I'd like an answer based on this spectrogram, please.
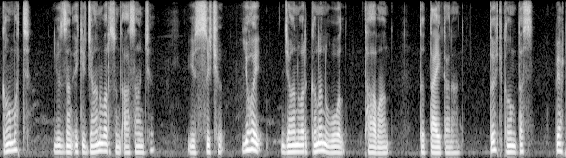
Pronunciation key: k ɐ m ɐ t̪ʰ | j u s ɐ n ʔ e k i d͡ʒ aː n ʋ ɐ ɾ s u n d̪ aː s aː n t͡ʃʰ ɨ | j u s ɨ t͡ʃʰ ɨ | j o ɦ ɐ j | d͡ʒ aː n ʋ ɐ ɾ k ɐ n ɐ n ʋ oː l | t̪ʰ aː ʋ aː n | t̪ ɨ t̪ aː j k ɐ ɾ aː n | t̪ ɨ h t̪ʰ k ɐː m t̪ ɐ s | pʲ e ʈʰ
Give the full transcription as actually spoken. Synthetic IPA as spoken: k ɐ m ɐ t̪ʰ | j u z ɐ n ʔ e k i d͡ʒ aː n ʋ ɐ ɾ s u n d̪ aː s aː n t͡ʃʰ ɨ | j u s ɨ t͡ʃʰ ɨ | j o ɦ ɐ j | d͡ʒ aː n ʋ ɐ ɾ k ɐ n ɐ n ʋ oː l | t̪ʰ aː ʋ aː n | t̪ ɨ t̪ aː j k ɐ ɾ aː n | t̪ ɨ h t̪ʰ k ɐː m t̪ ɐ s | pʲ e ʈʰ

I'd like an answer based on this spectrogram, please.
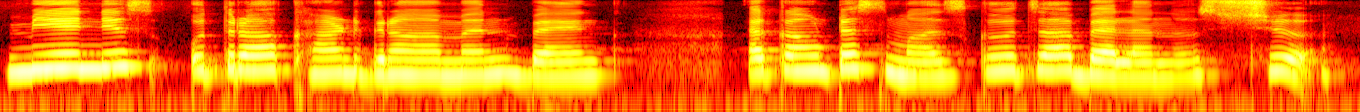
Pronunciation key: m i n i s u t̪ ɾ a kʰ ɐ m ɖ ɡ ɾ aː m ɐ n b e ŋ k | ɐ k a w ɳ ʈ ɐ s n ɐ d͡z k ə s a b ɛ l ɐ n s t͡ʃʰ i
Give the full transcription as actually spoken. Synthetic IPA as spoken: m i n i s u t̪ ɾ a kʰ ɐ ɳ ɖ ɡ ɾ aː m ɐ n b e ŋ k | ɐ k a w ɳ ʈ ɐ s m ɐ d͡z k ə t͡s a b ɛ l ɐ n s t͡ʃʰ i

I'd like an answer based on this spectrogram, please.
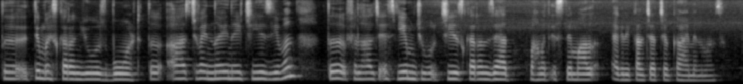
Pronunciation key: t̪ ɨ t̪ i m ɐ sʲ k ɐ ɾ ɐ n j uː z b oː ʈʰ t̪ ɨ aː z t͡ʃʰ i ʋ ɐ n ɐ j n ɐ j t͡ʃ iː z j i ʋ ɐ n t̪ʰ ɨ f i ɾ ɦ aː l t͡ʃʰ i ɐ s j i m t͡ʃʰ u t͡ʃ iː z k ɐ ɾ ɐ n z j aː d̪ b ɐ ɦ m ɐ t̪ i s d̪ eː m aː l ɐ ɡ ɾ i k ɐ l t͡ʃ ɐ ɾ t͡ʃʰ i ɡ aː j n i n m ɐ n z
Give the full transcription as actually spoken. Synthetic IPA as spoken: t̪ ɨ t̪ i m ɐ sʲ k ɐ ɾ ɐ n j uː z b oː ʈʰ t̪ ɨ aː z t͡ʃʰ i ʋ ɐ n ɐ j n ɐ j t͡ʃ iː z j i ʋ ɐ n t̪ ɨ f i l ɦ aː l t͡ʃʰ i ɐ s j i m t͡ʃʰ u t͡ʃ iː z k ɐ ɾ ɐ n z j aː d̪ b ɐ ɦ m ɐ t̪ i s t̪ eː m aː l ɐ ɡ ɾ i k ɐ l t͡ʃ ɐ ɾ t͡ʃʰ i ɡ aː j m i n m ɐ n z

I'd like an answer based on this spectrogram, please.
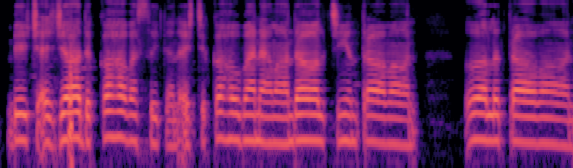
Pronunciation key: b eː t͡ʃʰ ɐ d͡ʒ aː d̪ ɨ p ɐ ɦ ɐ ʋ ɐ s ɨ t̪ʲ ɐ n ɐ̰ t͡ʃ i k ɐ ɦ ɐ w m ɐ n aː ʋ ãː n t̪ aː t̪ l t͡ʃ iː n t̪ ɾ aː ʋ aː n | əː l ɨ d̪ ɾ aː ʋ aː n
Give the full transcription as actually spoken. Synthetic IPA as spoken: b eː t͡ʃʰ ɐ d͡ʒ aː d̪ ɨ k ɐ ɦ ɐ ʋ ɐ s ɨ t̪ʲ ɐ n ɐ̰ t͡ʃ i k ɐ ɦ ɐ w b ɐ n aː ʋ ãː n d̪ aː l t͡ʃ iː n t̪ ɾ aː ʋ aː n | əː l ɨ t̪ ɾ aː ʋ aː n

